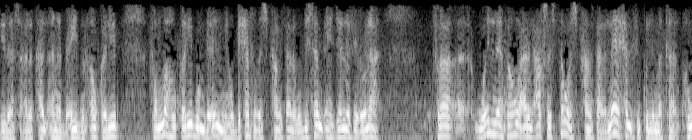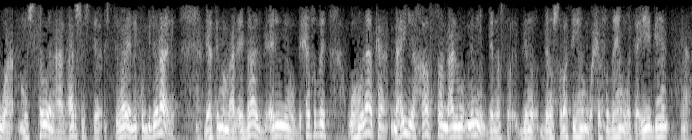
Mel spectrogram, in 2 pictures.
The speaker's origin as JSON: {"language": "Arabic", "country": "Saudi Arabia", "said": "أنه في زواجات حصلت مثل عندنا في السعودية"}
